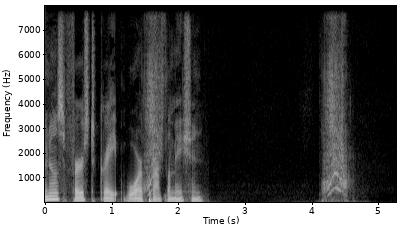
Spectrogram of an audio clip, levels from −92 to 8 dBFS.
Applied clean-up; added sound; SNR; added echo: neural mask model Resemble Enhance denoiser.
